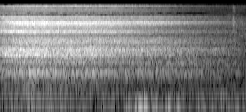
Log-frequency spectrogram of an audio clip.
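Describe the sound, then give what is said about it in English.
A big breath taken in and out, as a shared pause before a poetry reading: one long, airy, steady breath hiss that fades slightly, with no talk. “So let's take a big breath together and drop in.”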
